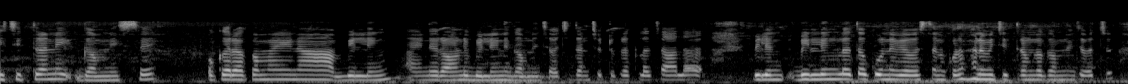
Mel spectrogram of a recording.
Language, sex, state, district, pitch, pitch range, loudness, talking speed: Telugu, female, Andhra Pradesh, Srikakulam, 215 Hz, 200-225 Hz, -27 LUFS, 135 wpm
